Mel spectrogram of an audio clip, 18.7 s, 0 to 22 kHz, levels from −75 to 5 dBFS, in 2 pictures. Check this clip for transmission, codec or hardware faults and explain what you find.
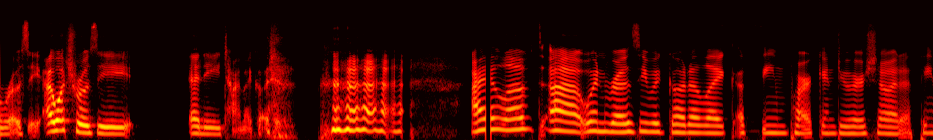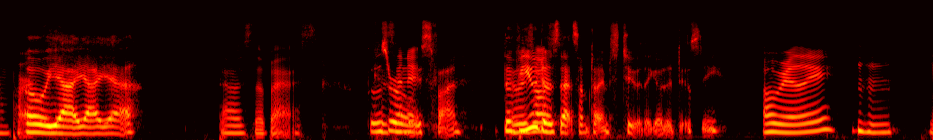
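Two brief dropouts interrupt the speech, both consistent with a Bluetooth stall. The first runs from 1.70 to 1.87 s, about 165 ms of silence, just before "anytime I". The second runs from 4.86 to 4.91 s, about 53 ms, just before "loved uh when". Each time the voice cuts cleanly to nothing and then resumes. The likely cause is radio interference delaying packets until the headphones' buffer emptied and playback waited for retransmissions.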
